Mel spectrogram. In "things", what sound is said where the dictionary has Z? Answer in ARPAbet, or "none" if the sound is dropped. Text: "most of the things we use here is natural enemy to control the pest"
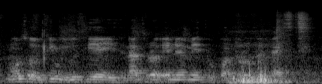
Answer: none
